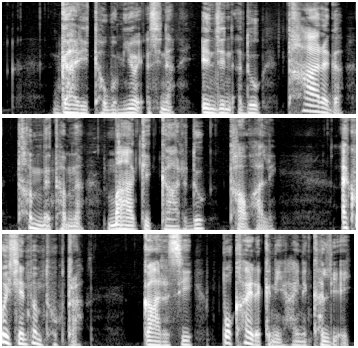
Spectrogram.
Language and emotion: Manipuri, fearful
